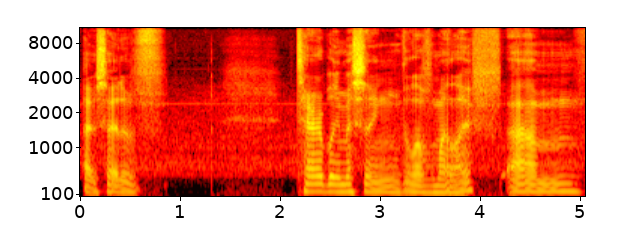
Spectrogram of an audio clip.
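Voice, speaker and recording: A man playing a protective, tender police officer still in love, speaking haltingly in an intimate ASMR roleplay. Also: a little high, monotone, vocal fry, slight background noise, exaggerated voice. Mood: wistful, self-deprecating. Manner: hesitant, halting, rambling with sighs and soft chuckles. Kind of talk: ASMR roleplay, intimate one-sided conversation.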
